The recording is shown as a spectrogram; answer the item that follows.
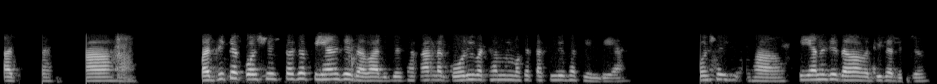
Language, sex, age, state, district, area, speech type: Sindhi, female, 45-60, Rajasthan, Ajmer, urban, conversation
